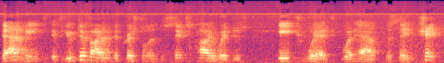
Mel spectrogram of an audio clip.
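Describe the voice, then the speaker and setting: A woman reading a children's science book aloud as a storyteller, explaining to kids with expressive wonder and chatty asides. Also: low voice, measured pace. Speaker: storyteller and show host. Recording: echoey room with faint noise.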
